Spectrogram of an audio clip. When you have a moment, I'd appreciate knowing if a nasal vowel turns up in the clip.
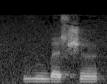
yes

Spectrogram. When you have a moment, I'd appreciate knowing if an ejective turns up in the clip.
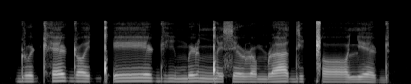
yes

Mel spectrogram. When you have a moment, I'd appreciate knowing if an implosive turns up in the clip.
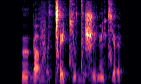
yes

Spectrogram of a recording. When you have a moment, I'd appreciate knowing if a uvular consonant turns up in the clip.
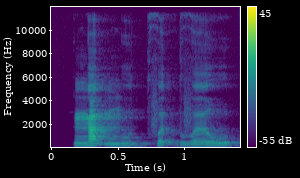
no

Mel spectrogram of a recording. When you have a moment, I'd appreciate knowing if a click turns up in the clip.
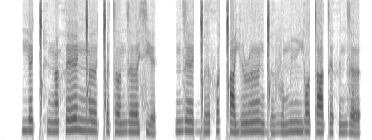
yes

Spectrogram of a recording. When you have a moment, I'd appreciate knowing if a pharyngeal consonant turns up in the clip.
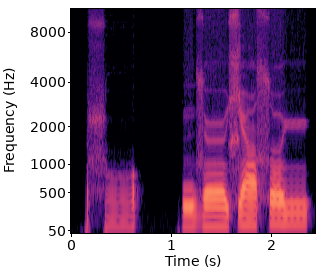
no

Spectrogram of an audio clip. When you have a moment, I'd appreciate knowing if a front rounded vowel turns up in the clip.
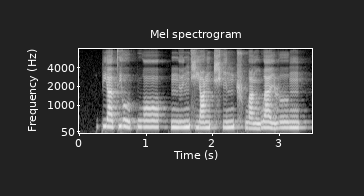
yes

